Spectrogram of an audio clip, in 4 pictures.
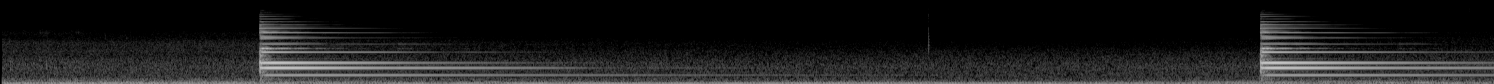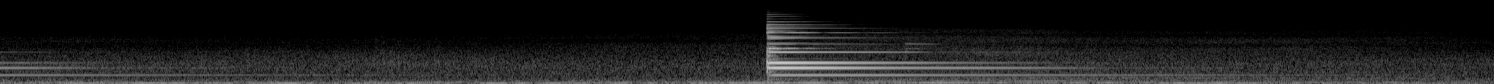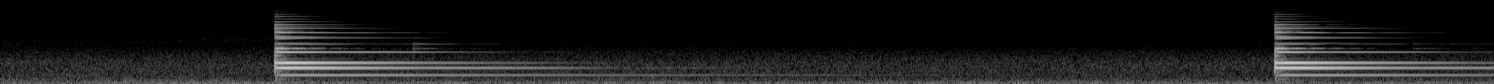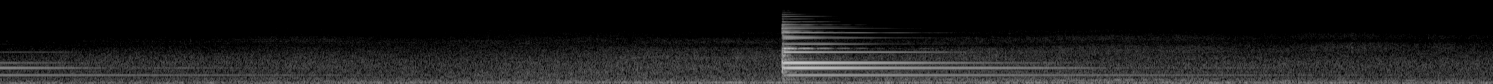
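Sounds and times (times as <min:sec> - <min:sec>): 
funeral bells ringing at Laugarneskirkja church: 0:02.6 - 0:08.8, 0:12.6 - 0:18.9, 0:22.4 - 0:29.4, 0:32.6 - 0:38.7, 0:42.6 - 0:49.8, 0:52.4 - 0:59.2.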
